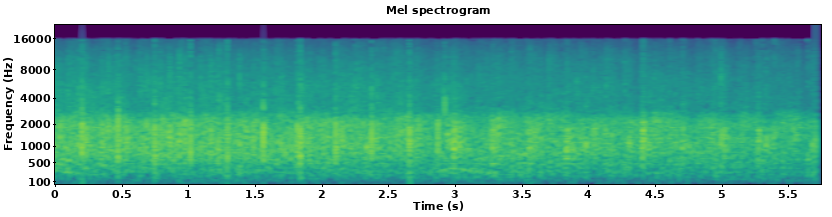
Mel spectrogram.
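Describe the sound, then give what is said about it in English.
An audience applauds the people standing at the front in crowns and with flags. It is a steady, dense, even patter of many hands clapping at once, sustained at moderate loudness throughout with no voices standing out. “Should we give them all a clap for doing so well?”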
